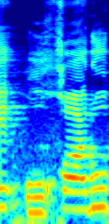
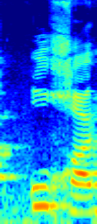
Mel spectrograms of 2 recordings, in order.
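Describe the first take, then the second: First: Said in the usual way. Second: اوخر ending on a still r, no final vowel; stopped ending. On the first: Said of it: "پر وقف کرتے وقت". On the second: Shown as a demonstration. Teacher showing girls how to pause, اوخر with silent ending. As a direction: close اوخر on the consonant. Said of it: "وقف کرتے وقت".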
